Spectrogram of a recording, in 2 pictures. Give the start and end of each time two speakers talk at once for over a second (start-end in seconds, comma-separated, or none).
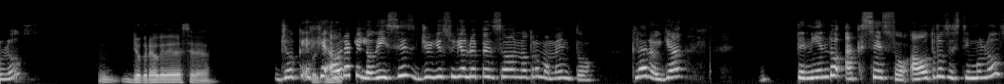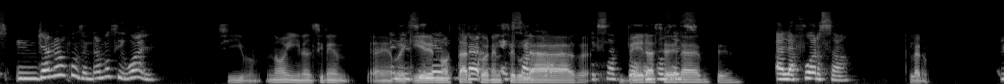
13.9-17.0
